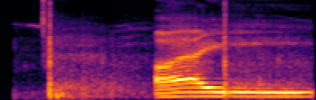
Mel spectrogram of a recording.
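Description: A voice imitates Sydney Harbour Bridge fireworks: a sharp pop, then a long, rising whistling tone that levels into a steady drone, broken by a second crisp bang, fairly loud.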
